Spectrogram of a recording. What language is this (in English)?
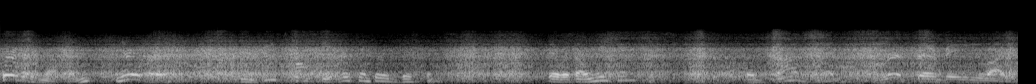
English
